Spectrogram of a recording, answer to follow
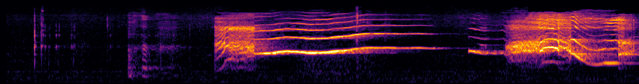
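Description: A baby's high-pitched squeals: a long squeal starting about one and a half seconds in that rises slightly in pitch, then a second one near the end whose pitch swoops up and down.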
